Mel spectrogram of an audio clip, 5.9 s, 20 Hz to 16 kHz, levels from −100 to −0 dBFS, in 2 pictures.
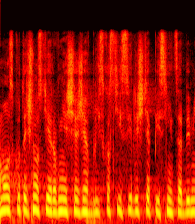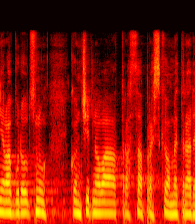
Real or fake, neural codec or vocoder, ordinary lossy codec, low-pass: real; none; AAC, 96 kbps; 9.9 kHz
